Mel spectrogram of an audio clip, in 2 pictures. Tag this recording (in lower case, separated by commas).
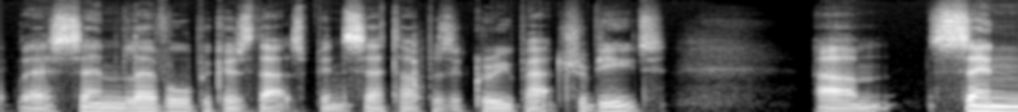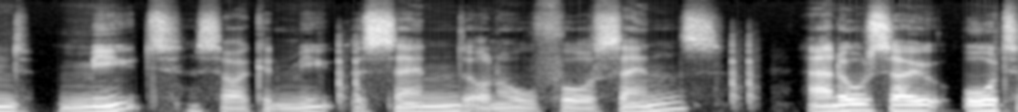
speech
